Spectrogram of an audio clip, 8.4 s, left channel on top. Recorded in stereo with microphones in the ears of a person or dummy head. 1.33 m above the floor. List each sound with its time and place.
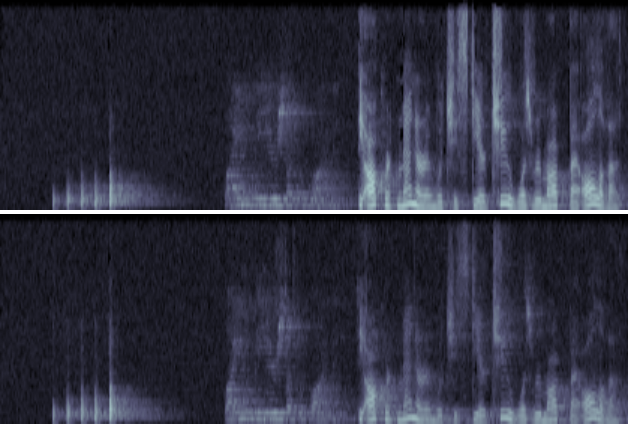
0.7 s knocking: 15° right (ahead or behind), 0.9 m
3.0 s a woman speaking: 25° right (ahead or behind), 9 m
4.8 s a woman speaking: 50° left (ahead or behind), 0.7 m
